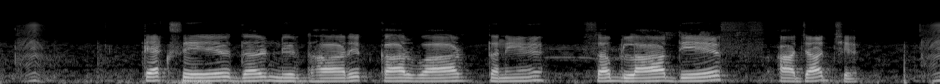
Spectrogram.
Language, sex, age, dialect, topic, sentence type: Magahi, male, 25-30, Northeastern/Surjapuri, banking, statement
